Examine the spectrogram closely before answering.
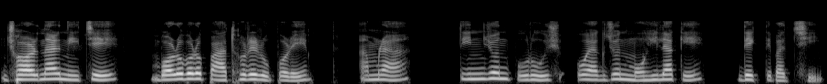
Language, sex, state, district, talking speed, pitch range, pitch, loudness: Bengali, female, West Bengal, Cooch Behar, 100 wpm, 205-235 Hz, 220 Hz, -19 LUFS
